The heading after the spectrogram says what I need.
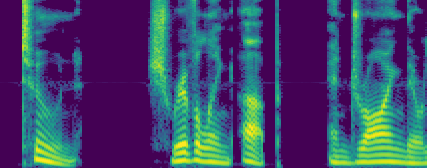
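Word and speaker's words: tun: They can enter a dehydrated suspended animation state called a ton pronounced ton shriveling up and drawing their limbs inwards.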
